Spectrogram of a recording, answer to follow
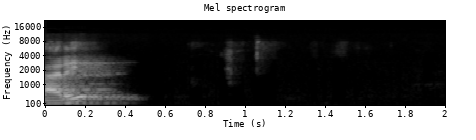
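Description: A man says one short word, then near silence with two faint clicks about a second in.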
